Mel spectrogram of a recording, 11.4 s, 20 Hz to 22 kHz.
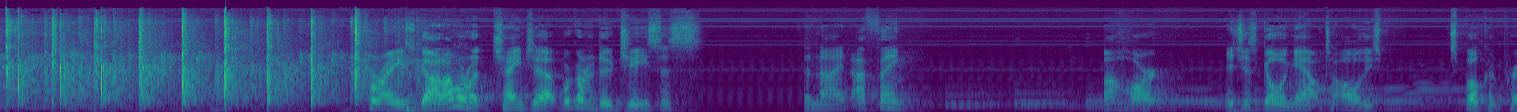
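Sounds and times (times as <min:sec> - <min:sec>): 
small church congregation clapping hands in praise during a service: 0:00.0 - 0:03.4
speech: 0:02.8 - 0:05.3, 0:06.0 - 0:07.0, 0:08.3 - 0:11.3.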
